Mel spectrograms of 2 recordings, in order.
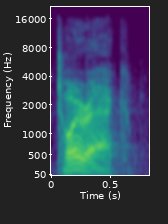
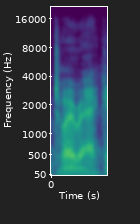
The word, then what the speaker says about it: Toirac: What is it? – Toirac. – All right, we got the fancy French pronunciation. Thank you. Florent Toirac.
